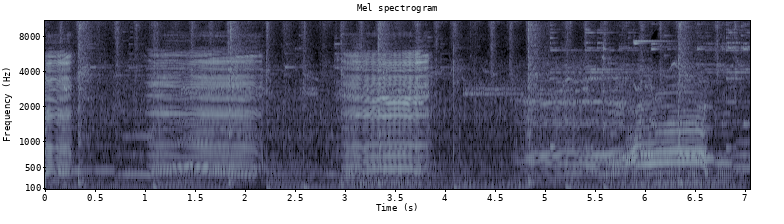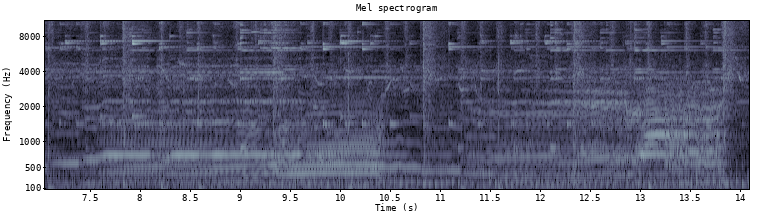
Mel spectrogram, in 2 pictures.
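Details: Cows pushing through a rice field ditch as the herd is guided to its pen in the countryside; a string of overlapping moos, some wavering and sustained, others brief, over steady low humming tones.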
